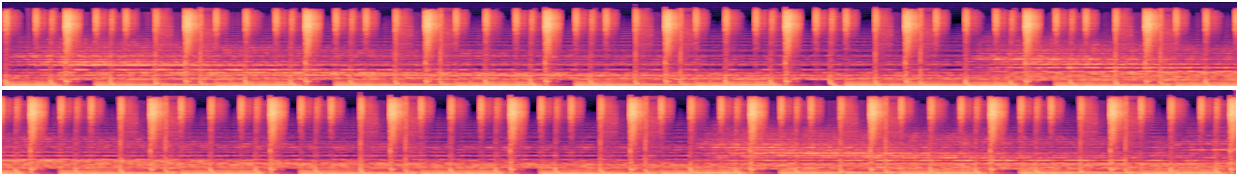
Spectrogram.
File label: groove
